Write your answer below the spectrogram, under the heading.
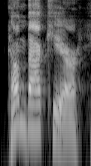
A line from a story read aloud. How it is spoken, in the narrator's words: he yelled to Stuart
